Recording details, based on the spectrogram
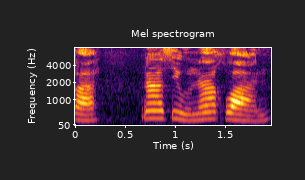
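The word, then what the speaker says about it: หน้าสิ่วหน้าขวาน: รู้ ด้วย สำนวน ว่า หน้า สิ่ว หน้า ขวาน อ่าน ว่า หน้า สิ่ว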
